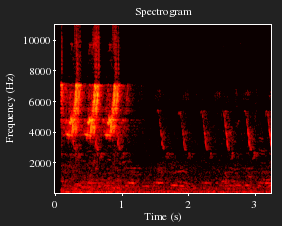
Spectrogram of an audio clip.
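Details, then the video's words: Baby bird in a nest built in a bike, excited after hearing its mother's voice: three loud, high, shrill chirp bursts in quick succession, then a run of fainter, thin downslurred peeps repeated several times a second. "BABY BIRD IS EXCITED WITH JOY AFTER LISTENING TO HER MOTHER'S VOICE"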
